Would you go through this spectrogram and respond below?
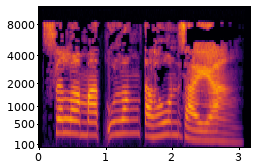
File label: Happy birthday dear. indonesian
